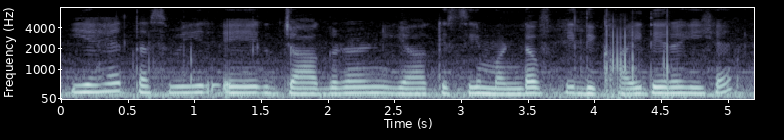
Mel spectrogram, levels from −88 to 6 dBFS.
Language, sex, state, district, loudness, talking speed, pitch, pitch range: Hindi, female, Uttar Pradesh, Lalitpur, -14 LUFS, 140 wpm, 200 Hz, 185-210 Hz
